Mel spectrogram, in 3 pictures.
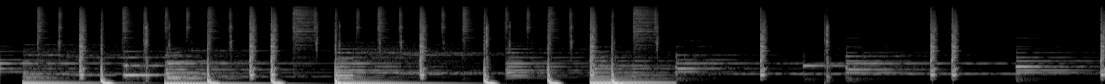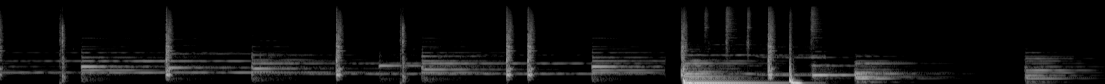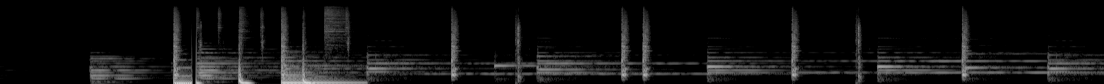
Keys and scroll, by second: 0.0-0.9 typing, 7.5 x, 8.1 y, 12.7 x, 17.2 v, 18.4 x, 18.9 s, 20.0 v, 21.9 v, 22.6 x, 23.0 x, 27.3 x, 27.9 x, 32.6 alt+super+s.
